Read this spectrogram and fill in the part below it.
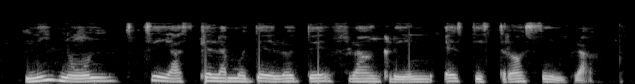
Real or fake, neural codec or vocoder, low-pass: real; none; 7.2 kHz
